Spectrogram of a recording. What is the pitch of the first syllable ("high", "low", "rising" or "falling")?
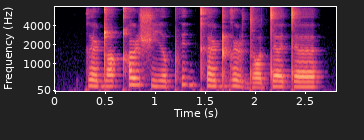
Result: low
